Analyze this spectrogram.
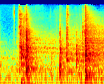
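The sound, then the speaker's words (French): A door opens with a sharp latch click and a couple of clunks and rattles over quiet background noise, with no one talking. “J'ai pas pris mon badge. Je vous tiens la porte?”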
